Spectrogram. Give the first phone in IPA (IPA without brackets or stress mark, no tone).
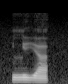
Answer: l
